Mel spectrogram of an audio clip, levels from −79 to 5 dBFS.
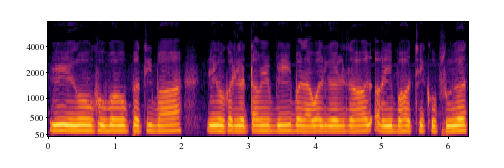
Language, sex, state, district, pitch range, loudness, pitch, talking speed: Bhojpuri, male, Uttar Pradesh, Gorakhpur, 145-155 Hz, -11 LUFS, 150 Hz, 115 wpm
